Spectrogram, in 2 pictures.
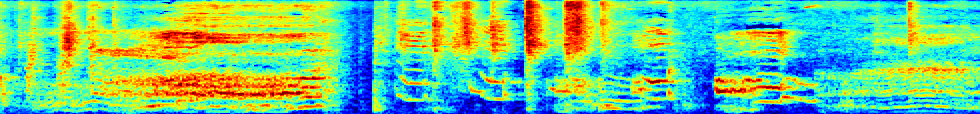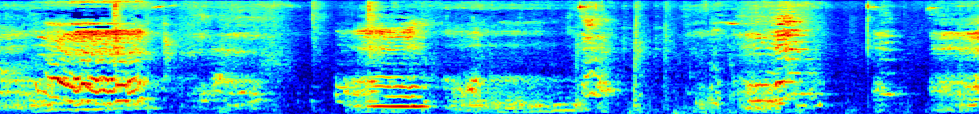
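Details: Basenjis crying at squirrels give wavering, yodel-like whines that rise and fall in long, overlapping bursts.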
